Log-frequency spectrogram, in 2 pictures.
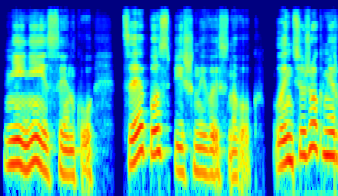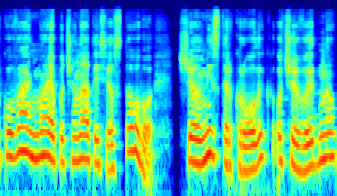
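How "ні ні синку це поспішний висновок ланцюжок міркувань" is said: usual speaking voice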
